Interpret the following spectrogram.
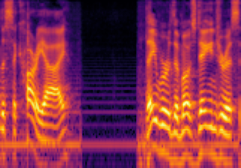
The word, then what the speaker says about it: Sicarii: Sicarii is how you pronounce it in Latin. Sicarius is the singular. Sicarii is the plural.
